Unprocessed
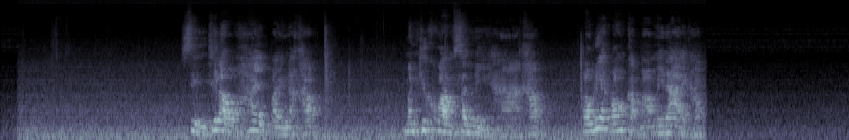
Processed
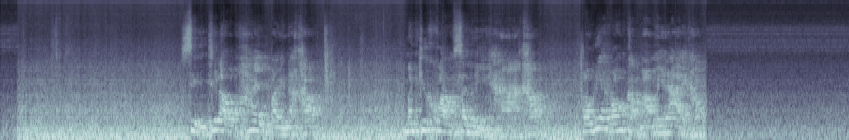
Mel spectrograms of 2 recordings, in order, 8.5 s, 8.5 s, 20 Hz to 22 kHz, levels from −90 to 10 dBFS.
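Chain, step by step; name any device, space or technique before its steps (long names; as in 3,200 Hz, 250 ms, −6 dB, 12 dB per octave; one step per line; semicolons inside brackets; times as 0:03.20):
loud club master (downward compressor 3 to 1, threshold −29 dBFS, peak gain reduction 9 dB; hard clipping −22 dBFS, distortion −30 dB; boost into a limiter +32.5 dB)
level −1 dB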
